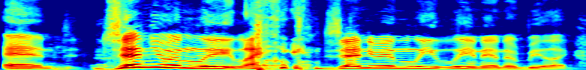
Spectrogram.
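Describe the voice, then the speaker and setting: A man's voice: high voice, sing-song, measured pace, bright, forceful tone. A young man from Rwanda doing a stand-up set on a comedy theater stage, rambling with lots of fillers and laughing at his own jokes.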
